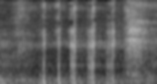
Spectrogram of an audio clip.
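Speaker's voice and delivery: soft, drawn-out chuckle in pulses; amused chuckle. Real, not acted. President laughing off talk of his age, amused chuckle. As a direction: chuckle softly at the jibe. Laughs at being called doddering.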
